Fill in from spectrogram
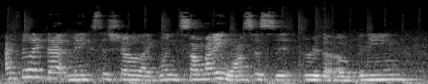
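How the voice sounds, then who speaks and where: A woman's voice: fairly high pitch, a little fast. A woman giving a casual, informal panel presentation, talking loosely and conversationally with lots of "like". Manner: conversational, loose, filler-heavy with frequent "like" and small laughs. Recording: roomy distant mic, loud music behind.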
